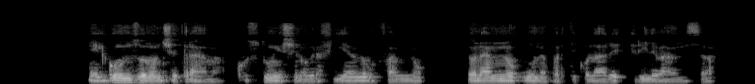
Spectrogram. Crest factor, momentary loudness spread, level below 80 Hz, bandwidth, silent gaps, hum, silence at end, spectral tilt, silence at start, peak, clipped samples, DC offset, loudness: 20 dB; 14 LU; -48 dBFS; 7.6 kHz; 2.26-2.37 s, 4.26-4.67 s; none; 0.4 s; -6.5 dB/octave; 0.9 s; -8 dBFS; under 0.1%; under 0.1%; -29 LUFS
